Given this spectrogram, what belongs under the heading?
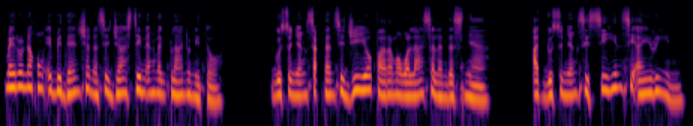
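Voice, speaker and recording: A woman's voice: on the low side, expressive, moderate pace, a little mellow, dry recording, clean studio sound, close to an everyday voice. A Filipino woman voicing a stern, resolute wealthy matriarch with a firm, formal manner in an audio story. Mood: grave.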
